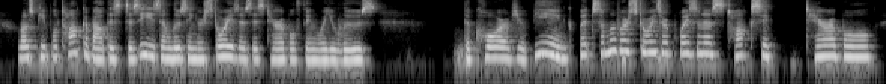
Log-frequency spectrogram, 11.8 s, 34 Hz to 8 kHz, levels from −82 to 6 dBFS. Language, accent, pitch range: English, American, 175-210 Hz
